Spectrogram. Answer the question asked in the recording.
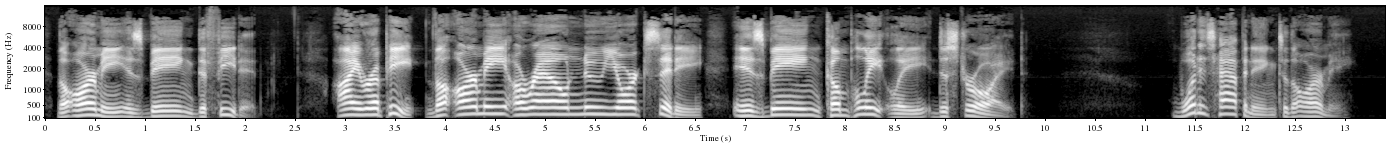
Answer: The army is being completely destroyed.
